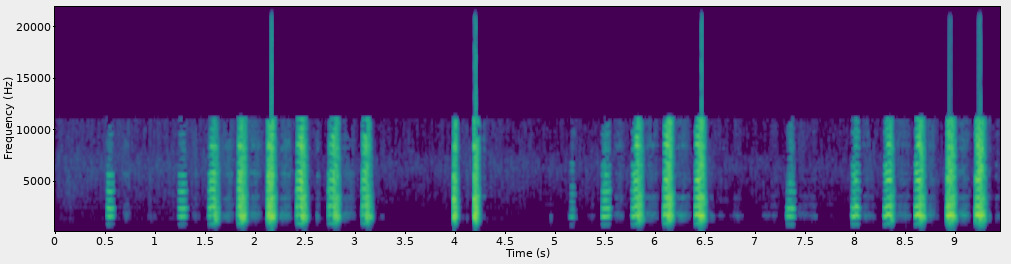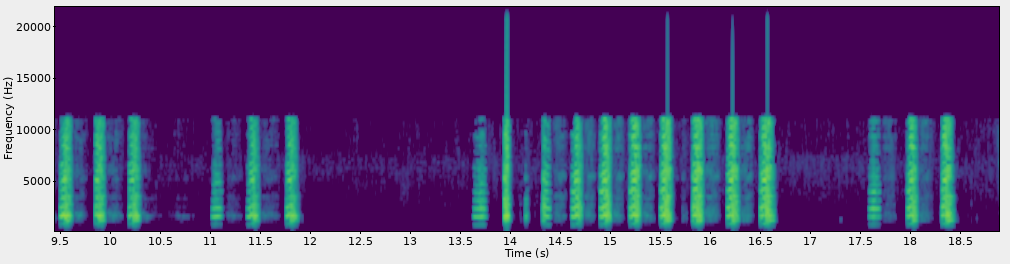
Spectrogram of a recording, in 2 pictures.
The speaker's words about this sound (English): Same way with the hen yelp, I'm going to pick up a box call, and I'm going to do a plain hen yelp with the box call.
